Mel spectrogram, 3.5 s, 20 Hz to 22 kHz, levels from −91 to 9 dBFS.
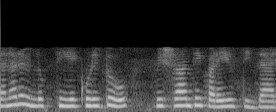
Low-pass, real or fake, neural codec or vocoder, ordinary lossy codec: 7.2 kHz; fake; codec, 24 kHz, 0.9 kbps, WavTokenizer, small release; AAC, 16 kbps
